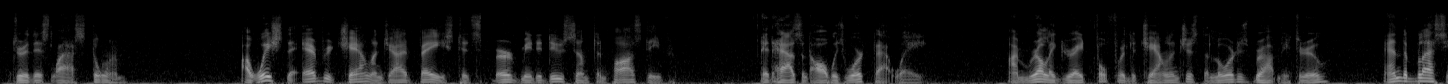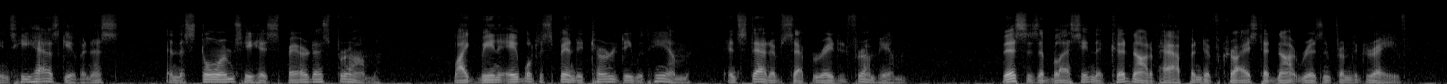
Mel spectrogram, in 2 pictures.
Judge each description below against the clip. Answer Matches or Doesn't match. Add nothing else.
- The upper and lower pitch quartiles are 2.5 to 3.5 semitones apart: Doesn't match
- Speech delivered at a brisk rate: Doesn't match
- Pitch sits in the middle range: Doesn't match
